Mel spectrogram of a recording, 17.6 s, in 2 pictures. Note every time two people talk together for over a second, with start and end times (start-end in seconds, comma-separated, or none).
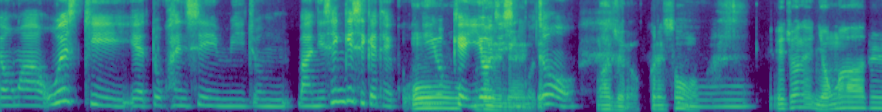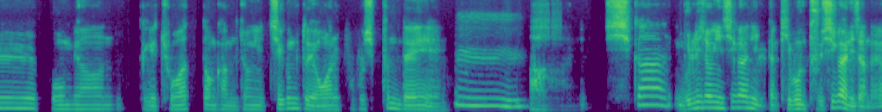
4.1-5.4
